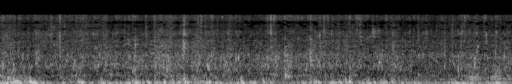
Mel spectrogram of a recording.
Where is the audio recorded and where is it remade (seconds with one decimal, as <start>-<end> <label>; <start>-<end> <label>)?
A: 0.0-3.1 remade; 3.1-5.1 recorded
